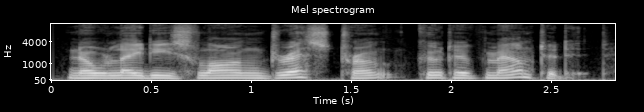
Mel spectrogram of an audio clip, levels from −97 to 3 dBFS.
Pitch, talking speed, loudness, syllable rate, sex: 155 Hz, 190 wpm, -17 LUFS, 4.2 syllables/s, male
